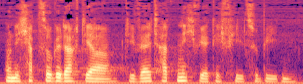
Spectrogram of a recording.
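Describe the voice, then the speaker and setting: A preacher in his late fifties delivers an earnest, conversational sermon, thinking aloud and frequently restarting or repeating words. His mid-range voice runs a little fast with fairly even intonation. The recording comes from a reverberant hall with mains hum.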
